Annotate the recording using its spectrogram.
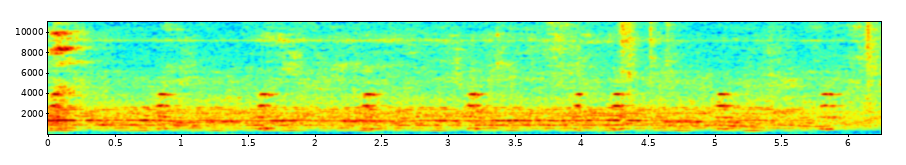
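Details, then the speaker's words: Phacoemulsification of a mature dense cataract in a 75-year-old woman: regular machine tones under a second apart as nucleus fragments are emulsified without wound burn; phaco machine tones. "we really have enough power for us to safely emulsify the nucleus without causing any wound burn so each of these fragments is now being consumed"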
